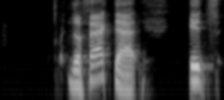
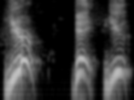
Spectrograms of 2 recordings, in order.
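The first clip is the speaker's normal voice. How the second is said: stammering, high-pitched amazement; retold astonishment; 10 semitones higher, slower than usual. Retelling first meeting with Tom Holland, astonished. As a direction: sputter in disbelief, pitched way up.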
